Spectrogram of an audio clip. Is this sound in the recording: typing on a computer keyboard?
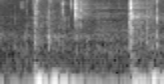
yes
